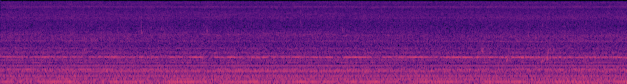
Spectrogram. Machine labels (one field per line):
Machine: pump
